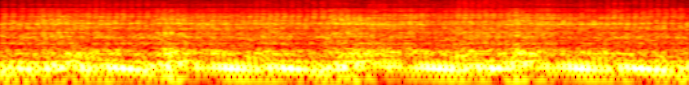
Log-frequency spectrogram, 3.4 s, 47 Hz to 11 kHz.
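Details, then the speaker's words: 2022 Honda Pridor motorcycle engine at idle, before repair: light repeating tinny rattle over the engine beat, timing chain rattle. "अगर वो भी आप रिप्लेस करेंगे खुद तो आपकी बाइक के इंजन, ये जो आवाज़ आ रही है ना, ये देखें आप, बार बार आवाज़ आ रही"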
